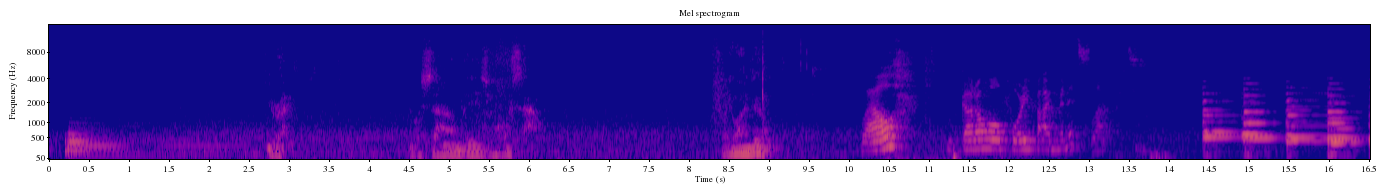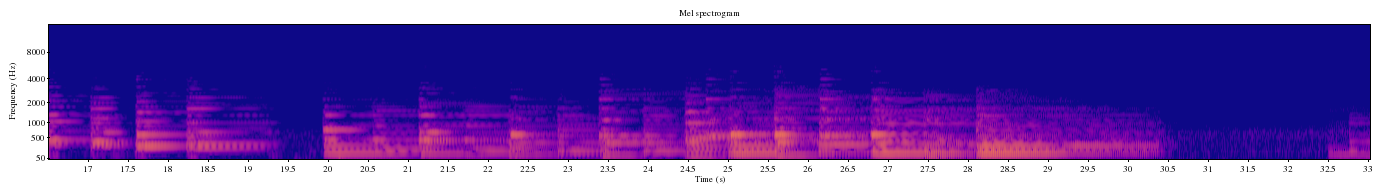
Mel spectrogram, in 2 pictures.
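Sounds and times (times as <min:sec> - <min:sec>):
piano playing: 0:00.0 - 0:05.8, 0:14.4 - 0:30.5, 0:32.5 - 0:33.0.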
